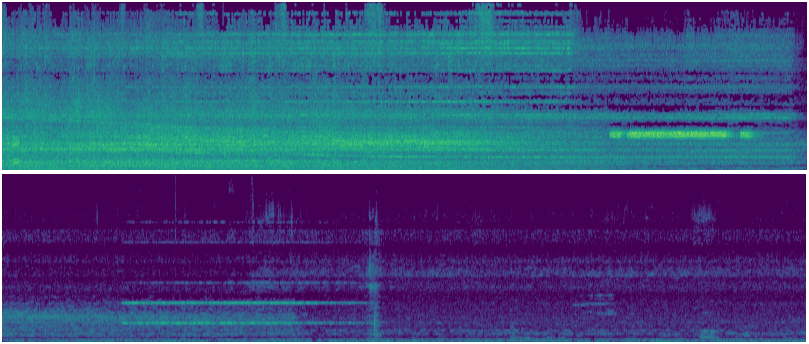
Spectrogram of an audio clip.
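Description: A Taiwan Railway local commuter electric train running along an underground station platform as it comes in. Its wheel and motor rumble is loud at first and fades over about sixteen seconds as it slows, with a high tone sounding near the middle. Then there is a much quieter station hum with steady high whines and a single click.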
